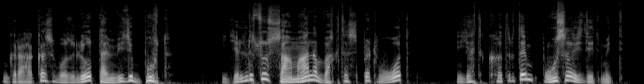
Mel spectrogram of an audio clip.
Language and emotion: Kashmiri, angry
